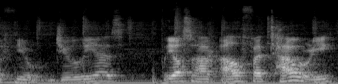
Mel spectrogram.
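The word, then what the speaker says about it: AlphaTauri: julia's we also have alpha tauri which is apparently the right way to say it because i did my research and all the commentators and formulas who say alfa tori are wrong so you have alpha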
